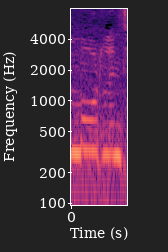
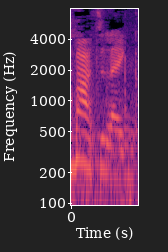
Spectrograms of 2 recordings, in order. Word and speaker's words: Magdalen: May the 1st, at the top of Magdalen Tower, Magdalen, not Madeleine College. It's the pronunciation is medieval. That's why we say Magdalen, not Madeleine. There's a tower, and there's a school connected to this, the college.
